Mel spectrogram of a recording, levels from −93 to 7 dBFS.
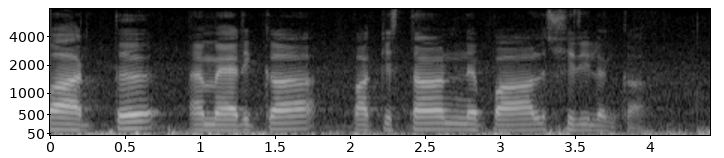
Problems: none marked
